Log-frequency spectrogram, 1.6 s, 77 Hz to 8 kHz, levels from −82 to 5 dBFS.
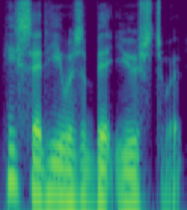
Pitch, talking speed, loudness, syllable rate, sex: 100 Hz, 345 wpm, -18 LUFS, 6.6 syllables/s, male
